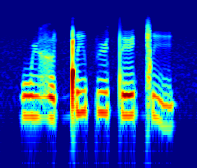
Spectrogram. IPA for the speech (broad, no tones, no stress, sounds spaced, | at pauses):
w y ɣ ə ǃ i p y t e ǀ i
